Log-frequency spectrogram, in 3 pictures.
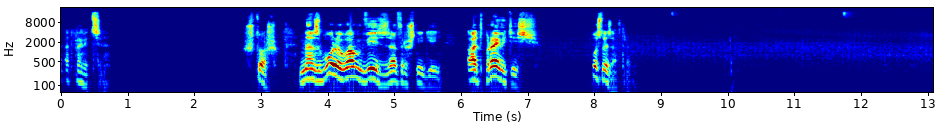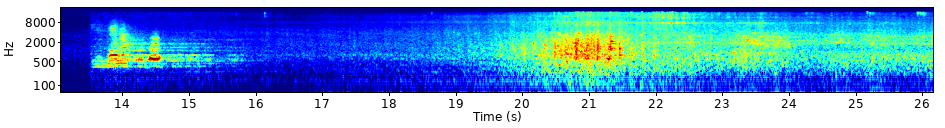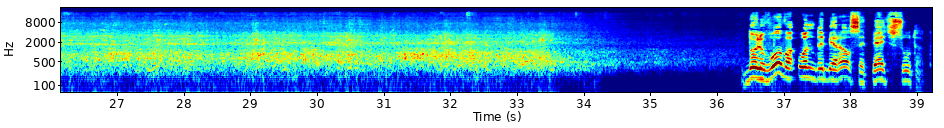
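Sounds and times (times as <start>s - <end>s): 
speech: 0.0s - 0.8s, 2.8s - 7.2s, 8.0s - 8.7s, 36.5s - 39.2s
train rolling along the rails heard from a second-class carriage: 7.4s - 36.4s
train whistle: 13.5s - 16.2s.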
